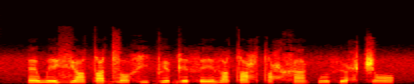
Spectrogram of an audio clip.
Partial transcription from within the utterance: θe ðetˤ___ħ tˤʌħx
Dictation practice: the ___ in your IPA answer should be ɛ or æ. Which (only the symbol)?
ɛ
